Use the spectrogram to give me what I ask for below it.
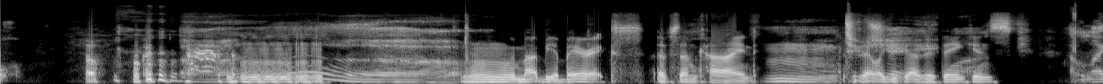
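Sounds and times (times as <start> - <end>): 
speech: 0.0 - 11.0
laughter: 0.9 - 3.6, 8.4 - 9.8
voice imitating snoring with a droning groan and snort: 1.8 - 5.0, 7.5 - 9.3.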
